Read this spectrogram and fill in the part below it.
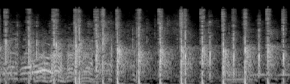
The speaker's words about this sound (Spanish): Un aplauso,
